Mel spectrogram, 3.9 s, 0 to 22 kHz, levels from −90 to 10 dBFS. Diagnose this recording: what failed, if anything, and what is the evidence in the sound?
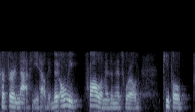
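Codec stage: G.723.1 codec damage throughout. Nothing above 3.8 kHz survives, and the muffled, hoarse texture with smeared consonants fits a 6.3 kbit/s frame-based speech model.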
